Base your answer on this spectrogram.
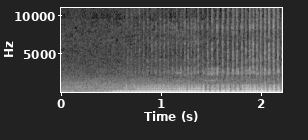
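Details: A sleeping koala snoring: a deep, throbbing, low rumble that swells in after a quiet half second and continues as a rapid, pulsing growl.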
